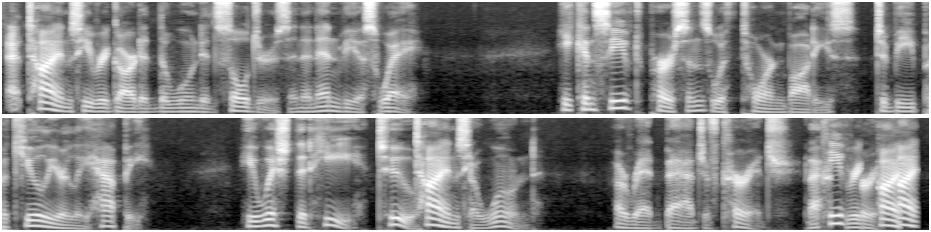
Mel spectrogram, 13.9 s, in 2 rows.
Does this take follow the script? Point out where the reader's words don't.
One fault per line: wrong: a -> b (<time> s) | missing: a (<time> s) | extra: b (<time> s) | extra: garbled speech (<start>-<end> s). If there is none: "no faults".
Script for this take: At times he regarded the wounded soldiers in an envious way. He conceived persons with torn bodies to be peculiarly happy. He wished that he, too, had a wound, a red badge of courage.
wrong: had -> times (10.0 s)
extra: garbled speech (13.0-13.8 s)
